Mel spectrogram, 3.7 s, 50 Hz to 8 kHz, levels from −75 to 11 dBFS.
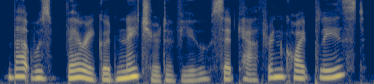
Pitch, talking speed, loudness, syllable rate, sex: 195 Hz, 160 wpm, -18 LUFS, 5.4 syllables/s, female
